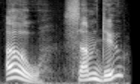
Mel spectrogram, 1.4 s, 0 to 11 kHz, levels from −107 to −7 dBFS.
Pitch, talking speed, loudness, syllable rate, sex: 200 Hz, 130 wpm, -17 LUFS, 2.9 syllables/s, female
